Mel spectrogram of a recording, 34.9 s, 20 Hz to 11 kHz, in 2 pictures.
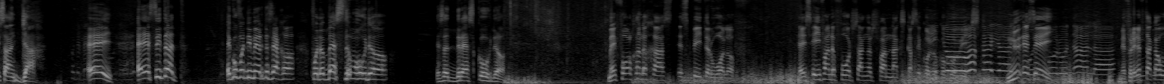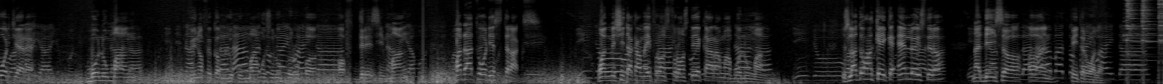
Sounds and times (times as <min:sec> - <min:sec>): Speech: 0:00.0 - 0:02.8, 0:03.4 - 0:05.8, 0:06.6 - 0:07.6, 0:09.2 - 0:11.2, 0:12.0 - 0:15.9, 0:16.9 - 0:23.7, 0:24.3 - 0:29.1, 0:30.1 - 0:34.5.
